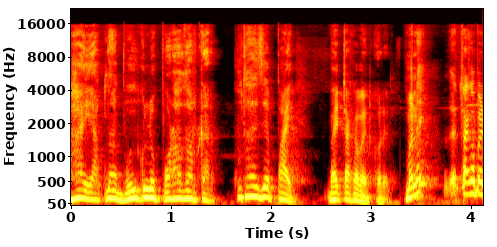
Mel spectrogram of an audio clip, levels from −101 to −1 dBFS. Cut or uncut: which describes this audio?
cut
